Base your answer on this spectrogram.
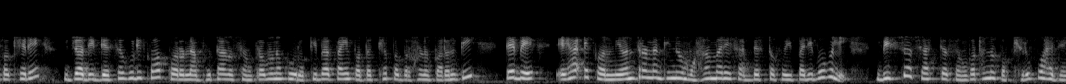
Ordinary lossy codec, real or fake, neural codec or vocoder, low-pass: none; fake; codec, 16 kHz, 8 kbps, FunCodec, trained on LibriTTS, 25 frames a second; 3.6 kHz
